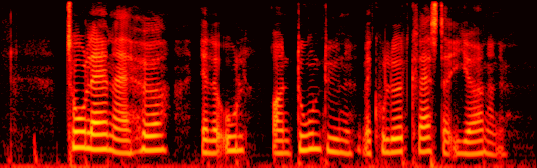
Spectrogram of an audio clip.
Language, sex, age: Danish, female, 36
